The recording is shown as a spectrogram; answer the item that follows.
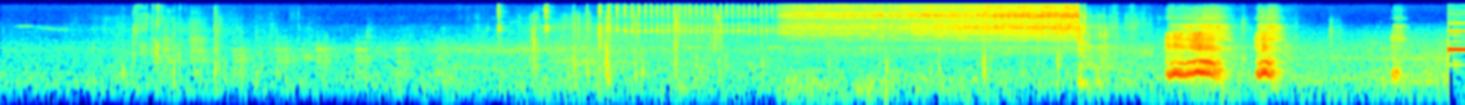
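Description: Bicycle rear-hub freewheel ratcheting as a bike coasts in: scattered clicks turn into rapid, even ticking and then a buzz that grows louder and cuts off suddenly after about ten seconds. Two short loud vocal sounds follow near the end.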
